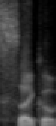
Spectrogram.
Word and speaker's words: Cayko: Yeah, it looked like uh Ko maybe to start with, but uh you know,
